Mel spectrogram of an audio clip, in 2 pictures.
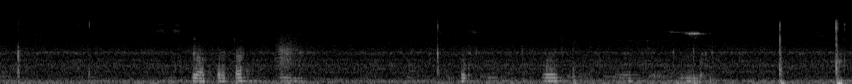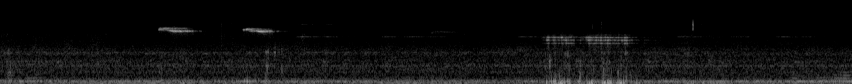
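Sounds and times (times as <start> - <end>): low steady hum: 0.0 - 17.0
keyboard clicks: 6.8 - 8.6.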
